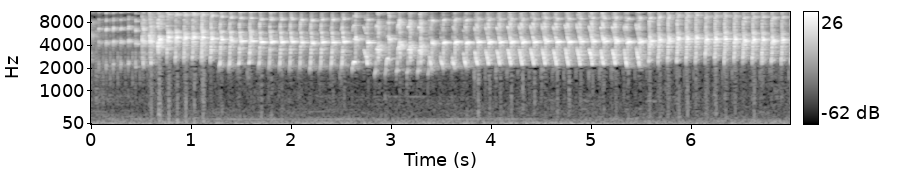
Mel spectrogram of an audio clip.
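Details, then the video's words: Long ngekek from a lovebird: an unbroken, high, rattling chatter of fast repeated buzzy notes that swells in loudness after the first half second and keeps an even pulse to the end. "ngetik ngekek panjang jadikan Lovebird macet aktif ngekek lagi"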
